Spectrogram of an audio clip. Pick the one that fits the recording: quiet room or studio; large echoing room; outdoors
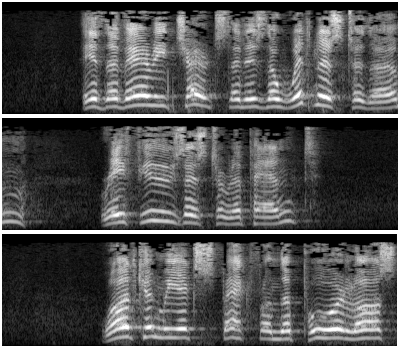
large echoing room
